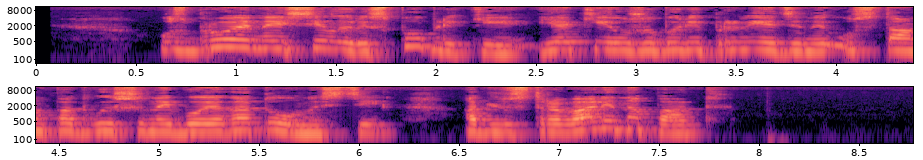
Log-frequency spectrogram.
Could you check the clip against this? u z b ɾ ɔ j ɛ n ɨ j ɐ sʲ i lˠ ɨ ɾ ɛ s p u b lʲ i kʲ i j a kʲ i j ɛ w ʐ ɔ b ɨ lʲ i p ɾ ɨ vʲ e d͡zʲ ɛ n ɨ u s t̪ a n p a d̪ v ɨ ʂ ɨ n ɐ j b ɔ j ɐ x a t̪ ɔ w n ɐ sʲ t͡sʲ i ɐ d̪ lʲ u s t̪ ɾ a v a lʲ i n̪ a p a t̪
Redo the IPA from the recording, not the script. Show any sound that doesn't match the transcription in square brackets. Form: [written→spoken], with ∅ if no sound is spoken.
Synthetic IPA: u z b ɾ ɔ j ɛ n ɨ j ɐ sʲ i lˠ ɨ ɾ ɛ s p u b lʲ i kʲ i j a kʲ i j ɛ w ʐ ɔ b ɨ lʲ i p ɾ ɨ vʲ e d͡zʲ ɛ n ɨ u s t̪ a n p a d̪ v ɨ ʂ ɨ n ɐ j b ɔ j ɐ [x→ɣ] a t̪ ɔ w n ɐ sʲ t͡sʲ i ɐ d̪ lʲ u s t̪ ɾ a v a lʲ i n̪ a p a t̪

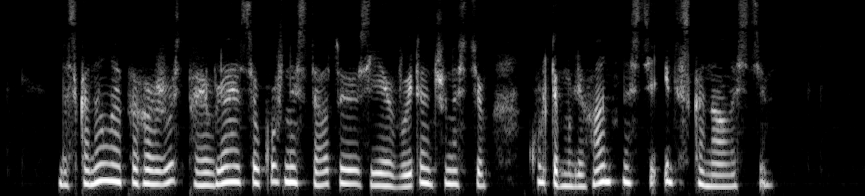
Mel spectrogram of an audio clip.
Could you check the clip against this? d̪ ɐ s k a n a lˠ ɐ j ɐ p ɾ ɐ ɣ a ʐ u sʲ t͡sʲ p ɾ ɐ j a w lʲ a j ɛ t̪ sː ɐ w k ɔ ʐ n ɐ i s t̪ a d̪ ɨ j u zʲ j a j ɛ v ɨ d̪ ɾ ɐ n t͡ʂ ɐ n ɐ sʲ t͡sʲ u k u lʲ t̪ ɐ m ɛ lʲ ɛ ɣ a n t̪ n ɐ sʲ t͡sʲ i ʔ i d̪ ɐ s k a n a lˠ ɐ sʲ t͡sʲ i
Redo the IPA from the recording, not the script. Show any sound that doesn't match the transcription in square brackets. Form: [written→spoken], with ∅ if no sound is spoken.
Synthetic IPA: d̪ ɐ s k a n a lˠ ɐ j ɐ p ɾ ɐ ɣ a ʐ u sʲ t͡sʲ p ɾ ɐ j a w lʲ a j ɛ t̪ sː ɐ w k ɔ ʐ n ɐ [i→j] s t̪ a [d̪→t̪] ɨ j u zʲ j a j ɛ v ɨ [d̪→t̪] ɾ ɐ n t͡ʂ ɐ n ɐ sʲ t͡sʲ u k u lʲ t̪ ɐ m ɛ lʲ ɛ ɣ a n t̪ n ɐ sʲ t͡sʲ i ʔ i d̪ ɐ s k a n a lˠ ɐ sʲ t͡sʲ i

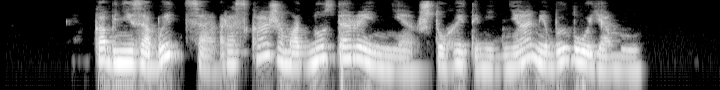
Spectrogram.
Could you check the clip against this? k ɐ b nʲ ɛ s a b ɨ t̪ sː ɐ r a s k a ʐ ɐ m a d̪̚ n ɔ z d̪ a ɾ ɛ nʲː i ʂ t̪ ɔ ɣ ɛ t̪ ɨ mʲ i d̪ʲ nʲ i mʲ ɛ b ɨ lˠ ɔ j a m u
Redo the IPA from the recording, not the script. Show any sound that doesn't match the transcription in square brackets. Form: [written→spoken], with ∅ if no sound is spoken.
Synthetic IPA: k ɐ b nʲ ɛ [s→z] a b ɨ t̪ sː ɐ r a s k a ʐ ɐ m a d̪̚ n ɔ z d̪ a ɾ ɛ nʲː [i→ɛ] ʂ t̪ ɔ ɣ ɛ t̪ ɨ mʲ i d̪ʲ nʲ [i→a] mʲ [ɛ→i] b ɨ lˠ ɔ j a m u

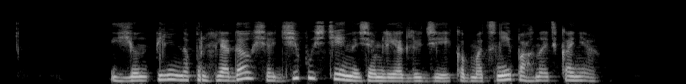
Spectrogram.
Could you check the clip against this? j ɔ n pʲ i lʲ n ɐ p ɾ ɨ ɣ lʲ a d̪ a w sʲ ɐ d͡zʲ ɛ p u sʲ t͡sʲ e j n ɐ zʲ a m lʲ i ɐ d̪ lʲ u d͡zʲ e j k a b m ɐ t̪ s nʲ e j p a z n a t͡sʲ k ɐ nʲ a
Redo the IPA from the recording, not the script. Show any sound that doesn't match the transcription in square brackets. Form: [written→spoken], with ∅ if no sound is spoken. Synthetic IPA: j ɔ n pʲ i lʲ n ɐ p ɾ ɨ ɣ lʲ a d̪ a w sʲ ɐ d͡zʲ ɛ p u sʲ t͡sʲ e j n ɐ zʲ a m lʲ i ɐ d̪ lʲ u d͡zʲ e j k [a→ɐ] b m [ɐ→a] t̪ s nʲ e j p a [z→ɣ] n a t͡sʲ k [ɐ→a] nʲ a

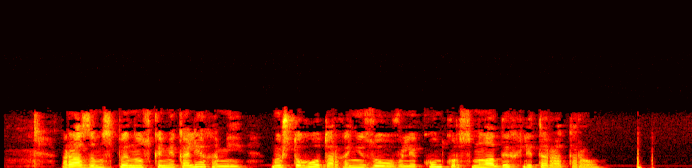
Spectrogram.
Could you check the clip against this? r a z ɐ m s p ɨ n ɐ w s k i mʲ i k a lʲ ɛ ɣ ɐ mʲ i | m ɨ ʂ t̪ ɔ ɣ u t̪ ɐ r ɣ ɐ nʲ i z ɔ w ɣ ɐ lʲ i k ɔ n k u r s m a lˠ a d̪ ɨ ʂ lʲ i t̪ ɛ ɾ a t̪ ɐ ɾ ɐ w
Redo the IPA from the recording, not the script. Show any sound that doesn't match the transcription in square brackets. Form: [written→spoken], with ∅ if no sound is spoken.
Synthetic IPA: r a z ɐ m s p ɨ n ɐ w s k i mʲ i k a lʲ ɛ ɣ ɐ mʲ i | m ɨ ʂ t̪ ɔ ɣ [u→ɔ] t̪ ɐ r ɣ ɐ nʲ i z ɔ w [ɣ→v] ɐ lʲ i k ɔ n k u r s m [a→ɐ] lˠ a d̪ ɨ [ʂ→x] lʲ i t̪ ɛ ɾ a t̪ ɐ ɾ ɐ w

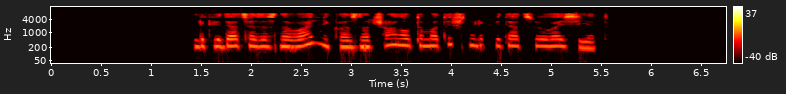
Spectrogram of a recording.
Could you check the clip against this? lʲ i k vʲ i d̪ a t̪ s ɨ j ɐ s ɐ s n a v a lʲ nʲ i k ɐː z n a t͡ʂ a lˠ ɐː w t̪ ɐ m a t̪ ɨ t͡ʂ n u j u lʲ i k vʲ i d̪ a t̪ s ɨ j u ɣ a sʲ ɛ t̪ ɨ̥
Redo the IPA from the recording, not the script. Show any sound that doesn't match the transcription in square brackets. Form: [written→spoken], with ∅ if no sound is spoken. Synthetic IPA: lʲ i k vʲ i d̪ a t̪ s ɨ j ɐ [s→z] ɐ s n a v a lʲ nʲ i k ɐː z n a t͡ʂ a lˠ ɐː w t̪ ɐ m a t̪ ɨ t͡ʂ n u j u lʲ i k vʲ i d̪ a t̪ s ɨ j u ɣ a [sʲ→zʲ] ɛ t̪ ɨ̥

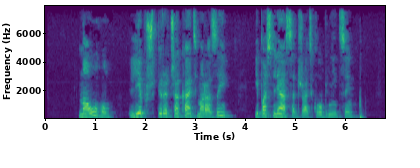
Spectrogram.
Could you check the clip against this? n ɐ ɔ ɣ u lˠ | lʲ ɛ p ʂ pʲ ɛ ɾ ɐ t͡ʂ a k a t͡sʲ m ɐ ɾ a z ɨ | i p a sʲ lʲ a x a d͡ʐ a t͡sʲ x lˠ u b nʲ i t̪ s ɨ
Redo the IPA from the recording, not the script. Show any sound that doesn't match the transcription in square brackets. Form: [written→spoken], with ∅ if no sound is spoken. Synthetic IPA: n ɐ ɔ ɣ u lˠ | lʲ ɛ p ʂ pʲ ɛ ɾ ɐ t͡ʂ a k a t͡sʲ m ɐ ɾ a z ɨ | i p a sʲ lʲ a [x→s] a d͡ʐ a t͡sʲ [x→k] lˠ u b nʲ i t̪ s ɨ

